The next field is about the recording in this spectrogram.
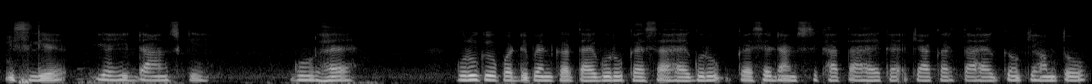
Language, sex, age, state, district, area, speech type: Hindi, female, 30-45, Uttar Pradesh, Ghazipur, urban, spontaneous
